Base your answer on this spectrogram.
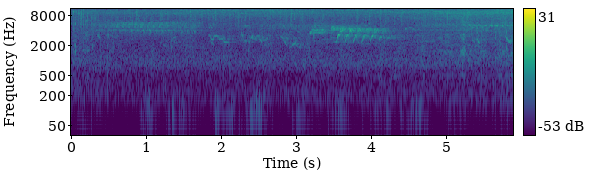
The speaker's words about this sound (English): It's a lovely morning. There's still a lot of birds going at it. That's good.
